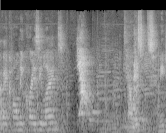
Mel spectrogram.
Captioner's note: yells enthusiastically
